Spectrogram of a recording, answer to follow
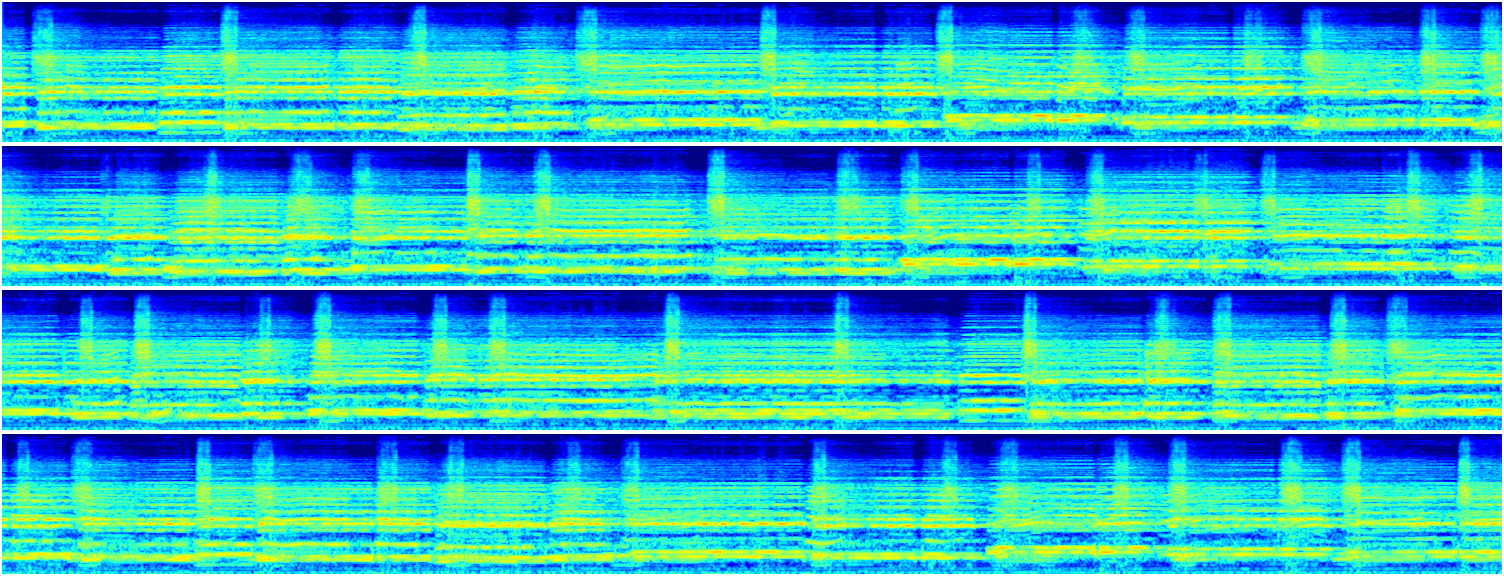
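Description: Diatonic button accordion playing a lively folk tune with chords, with hand percussion clicking a steady beat along with it.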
